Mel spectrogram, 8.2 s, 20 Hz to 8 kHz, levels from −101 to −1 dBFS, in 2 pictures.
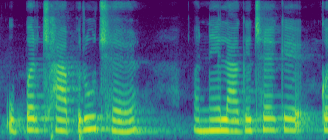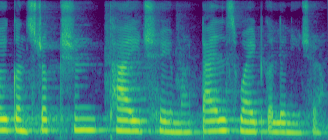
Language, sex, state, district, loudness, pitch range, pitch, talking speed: Gujarati, female, Gujarat, Valsad, -17 LUFS, 220-235 Hz, 230 Hz, 125 wpm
